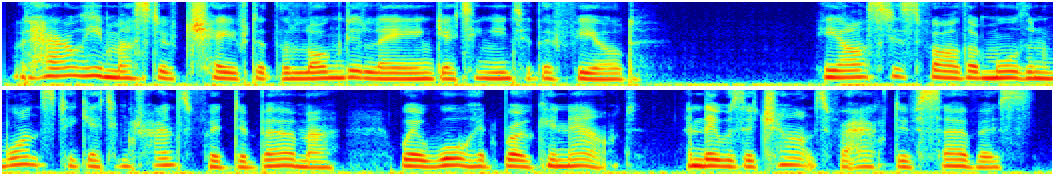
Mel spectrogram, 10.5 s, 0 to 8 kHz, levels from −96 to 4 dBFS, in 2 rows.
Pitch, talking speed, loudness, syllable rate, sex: 190 Hz, 235 wpm, -17 LUFS, 6.4 syllables/s, female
